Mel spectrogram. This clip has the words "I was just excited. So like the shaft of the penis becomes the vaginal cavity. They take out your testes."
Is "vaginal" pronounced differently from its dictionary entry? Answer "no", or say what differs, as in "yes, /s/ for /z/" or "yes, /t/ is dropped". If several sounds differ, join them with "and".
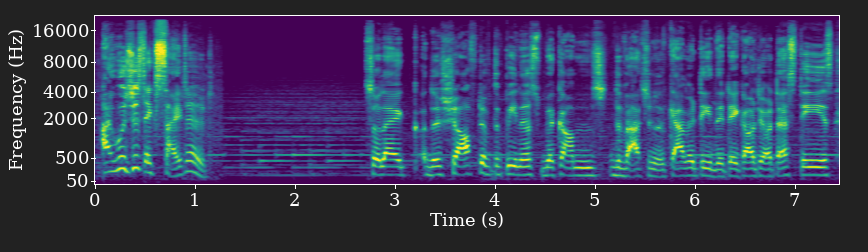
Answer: yes, /tʃ/ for /dʒ/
